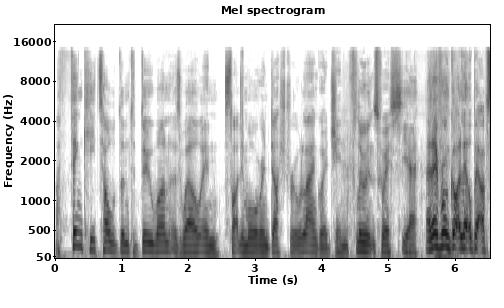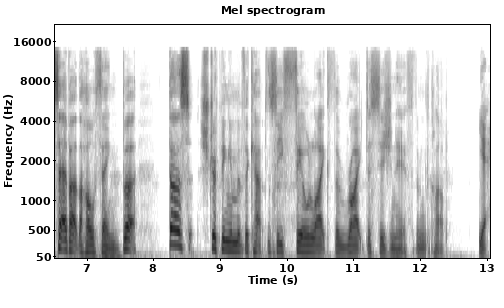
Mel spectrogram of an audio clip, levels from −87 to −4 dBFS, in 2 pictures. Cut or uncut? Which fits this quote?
uncut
